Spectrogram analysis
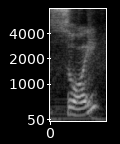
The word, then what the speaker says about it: soy: So you'll hear it in soy, which means I am, where the sound resembles that of letter I.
